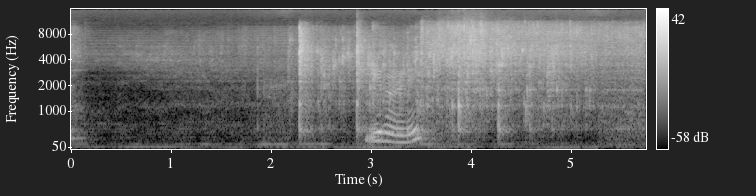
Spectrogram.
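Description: Whole spices and seasonings (cinnamon, cardamom, cloves, mustard seeds, curry leaves) frying in four spoons of oil in a pressure cooker on a stove, a steady sizzle that swells and crackles more sharply partway through, with faint stirring and no talk.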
